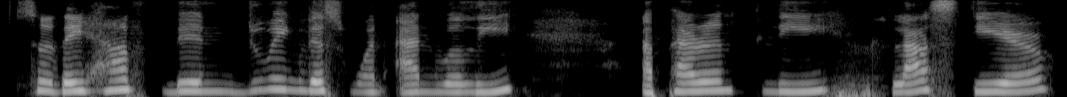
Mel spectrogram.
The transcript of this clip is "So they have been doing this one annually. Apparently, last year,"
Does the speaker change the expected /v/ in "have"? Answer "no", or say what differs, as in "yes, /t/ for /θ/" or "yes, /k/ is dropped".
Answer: no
